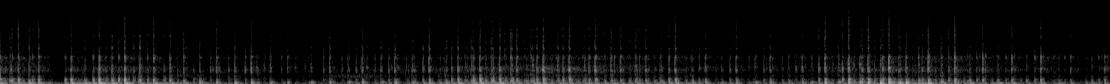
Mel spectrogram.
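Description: A box of cocoa is tapped with fingers and nails in a quick, uneven stream of soft taps. The sound is dull and low-heavy with short, clicky attacks that die away almost at once. It swells and fades slightly over about eleven seconds.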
